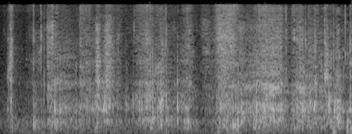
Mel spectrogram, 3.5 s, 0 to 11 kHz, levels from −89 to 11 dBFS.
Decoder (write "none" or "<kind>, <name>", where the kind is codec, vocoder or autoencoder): vocoder, Vocos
